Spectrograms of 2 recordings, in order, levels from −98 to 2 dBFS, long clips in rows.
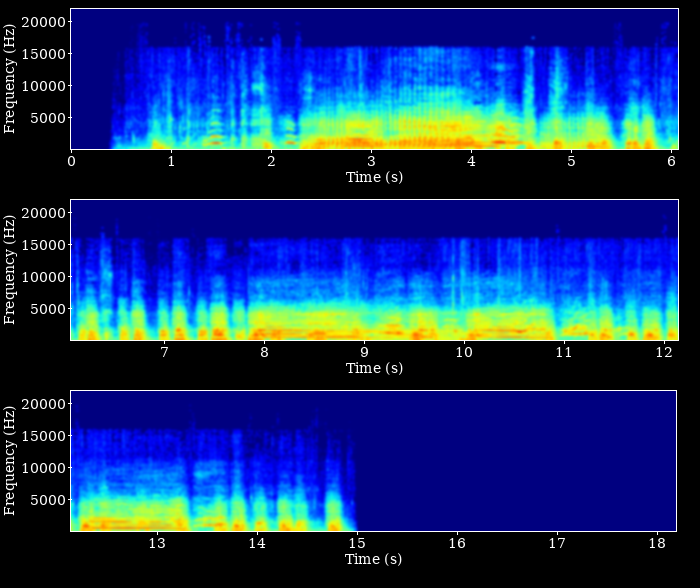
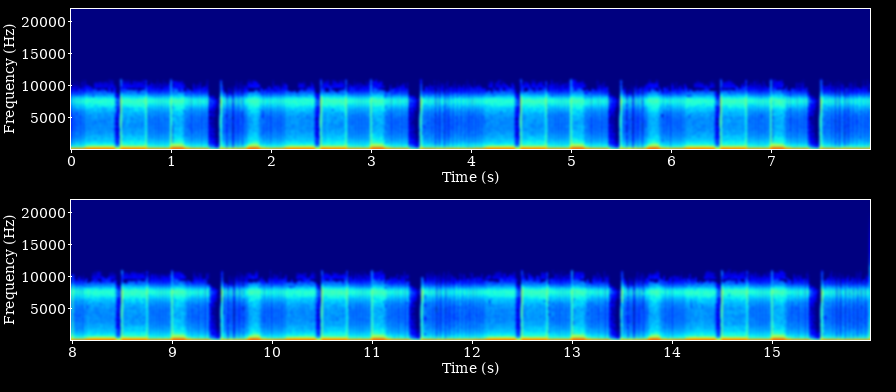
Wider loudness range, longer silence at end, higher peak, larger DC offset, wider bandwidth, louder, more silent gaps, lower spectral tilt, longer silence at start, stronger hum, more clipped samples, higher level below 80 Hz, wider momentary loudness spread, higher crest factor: first, 10 LU vs 1 LU; first, 3.35 s vs 0 s; first, -4 dBFS vs -14 dBFS; neither; first, 14.5 kHz vs 8.8 kHz; first, -21 LUFS vs -24 LUFS; neither; second, -3.5 dB/octave vs -8.5 dB/octave; first, 0.8 s vs 0 s; neither; neither; second, -64 dBFS vs -26 dBFS; first, 12 LU vs 6 LU; first, 20 dB vs 8 dB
